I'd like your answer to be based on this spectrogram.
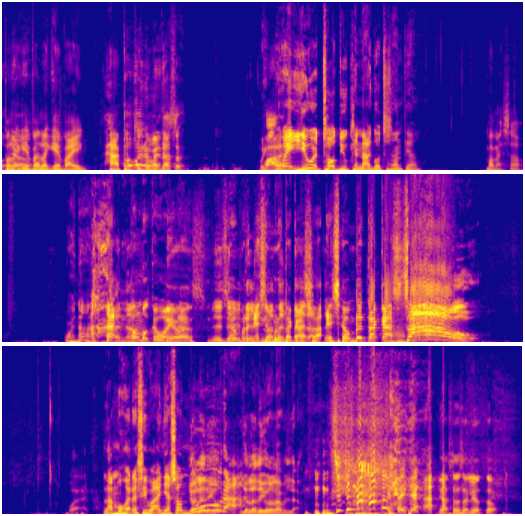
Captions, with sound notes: But like if I happened to go there. Oh, wait a minute, that's a, wait. Wait, you were told you cannot go to Santiago? By myself. Why not? (Speaking In Foreign Language) Why not? (Speaking In Foreign Language) (Laughing) (Speaking In Foreign Language)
